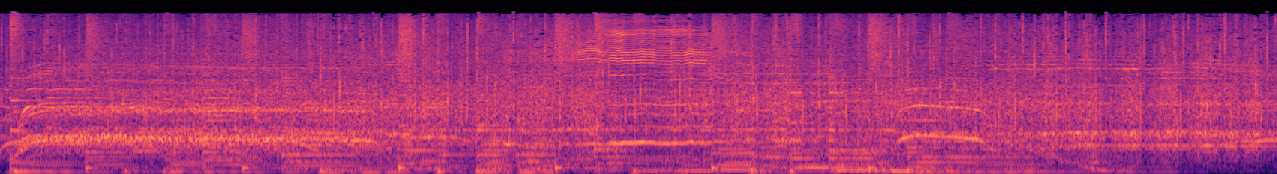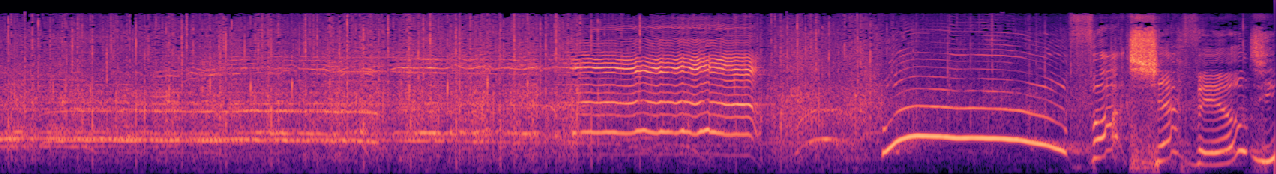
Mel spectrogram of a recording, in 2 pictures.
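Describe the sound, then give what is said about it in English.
Loud, sustained audience applause with whoops and cheers for a comedian at a live comedy show in Stratford-upon-Avon, dying away as a woman begins speaking near the end. “Put your hands together and make an incredible woohooing noises for the wonderful Sophie Juca.”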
